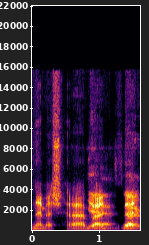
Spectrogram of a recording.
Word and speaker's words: Nemes: um names yeah yeah my last name looks like it would be pronounced neems it's actually pronounced nemish everybody always thinks that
